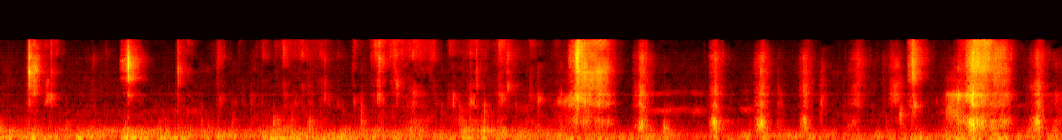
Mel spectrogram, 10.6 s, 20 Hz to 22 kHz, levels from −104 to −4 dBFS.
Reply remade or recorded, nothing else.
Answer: remade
